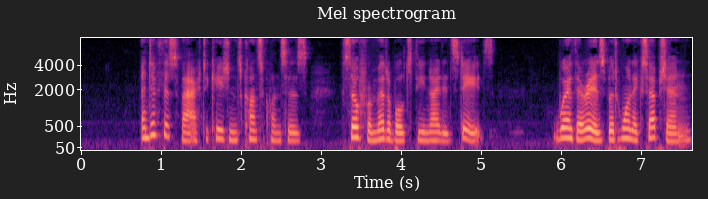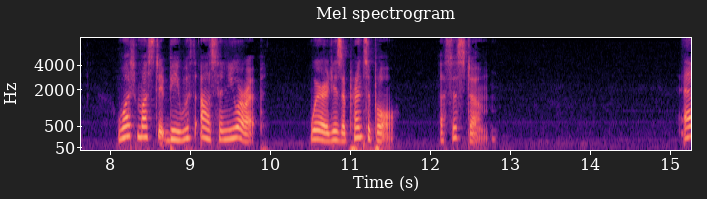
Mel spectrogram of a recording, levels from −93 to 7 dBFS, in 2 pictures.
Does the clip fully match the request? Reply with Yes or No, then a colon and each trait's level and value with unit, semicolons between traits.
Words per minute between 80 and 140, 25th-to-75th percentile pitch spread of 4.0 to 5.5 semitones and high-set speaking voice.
Yes: slow, 135 wpm; average, 4.3 semitones; high, 200 Hz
